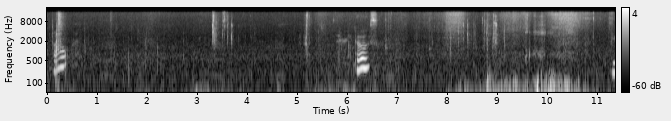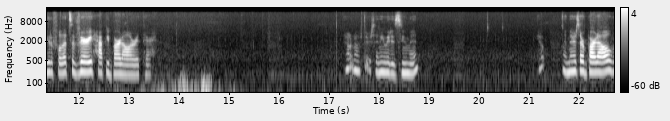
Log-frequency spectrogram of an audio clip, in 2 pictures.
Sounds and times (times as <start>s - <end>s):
Speech: 0.1s - 0.4s, 5.8s - 6.6s, 11.3s - 13.6s, 17.3s - 18.8s, 21.2s - 22.7s.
